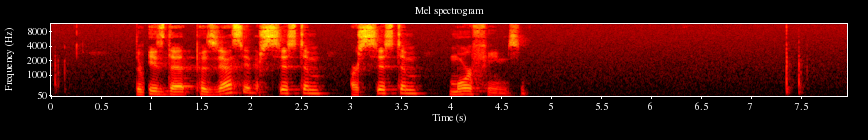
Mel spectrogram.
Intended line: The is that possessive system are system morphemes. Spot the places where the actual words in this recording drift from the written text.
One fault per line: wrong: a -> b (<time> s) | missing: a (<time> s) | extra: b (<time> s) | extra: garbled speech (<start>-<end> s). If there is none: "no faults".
no faults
